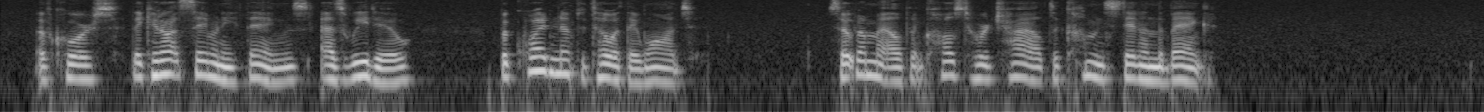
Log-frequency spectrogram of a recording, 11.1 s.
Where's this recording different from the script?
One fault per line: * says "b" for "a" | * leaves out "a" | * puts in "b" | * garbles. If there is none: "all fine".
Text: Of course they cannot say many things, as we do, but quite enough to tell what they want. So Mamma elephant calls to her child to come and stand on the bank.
all fine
